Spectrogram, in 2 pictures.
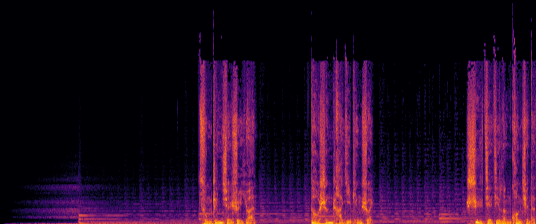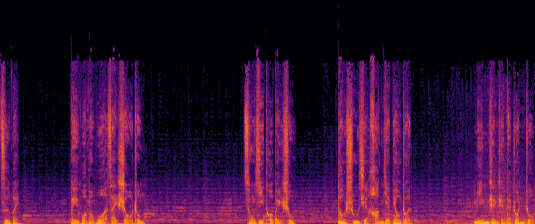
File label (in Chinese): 广告讲述型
